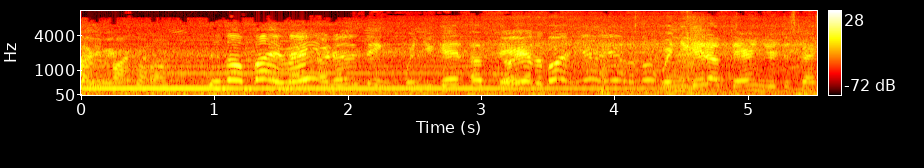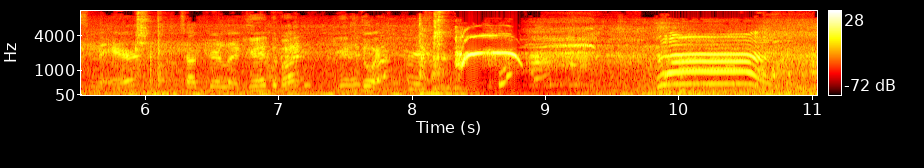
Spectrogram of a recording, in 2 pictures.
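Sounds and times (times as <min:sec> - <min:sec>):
girls screaming: 0:08.3 - 0:10.7.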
